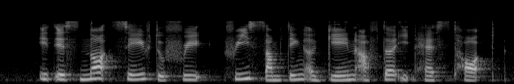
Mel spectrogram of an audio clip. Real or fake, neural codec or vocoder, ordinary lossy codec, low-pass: real; none; none; none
